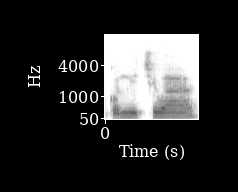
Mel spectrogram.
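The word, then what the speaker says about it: こんにちは: Wa se va a pronunciar wa cuando la sílaba se encuentra en función partícula. De igual modo, se va a pronunciar wa en algunos saludos como konnichiwa, konbanwa, etc.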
